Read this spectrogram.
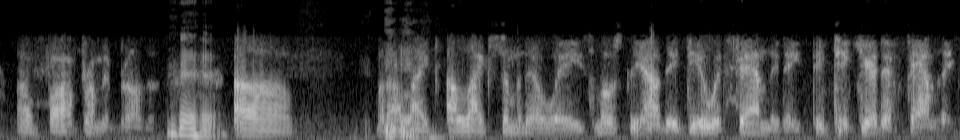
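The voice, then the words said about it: Rough, messed-up mafia-like voice. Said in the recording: “my voice is messed up... Sound like the mafia... I got to do something about my voice”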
